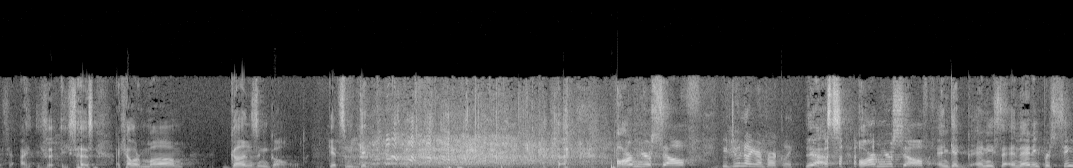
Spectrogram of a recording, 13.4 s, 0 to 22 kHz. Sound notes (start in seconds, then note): 4.3 audience laughing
